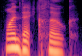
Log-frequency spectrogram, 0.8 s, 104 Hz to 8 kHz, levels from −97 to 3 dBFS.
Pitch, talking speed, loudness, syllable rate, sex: 165 Hz, 215 wpm, -17 LUFS, 4.2 syllables/s, female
